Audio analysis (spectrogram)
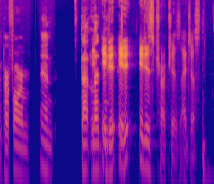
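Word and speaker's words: CHVRCHES: and that it is churches i just because they spell it with a v i know it's weird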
